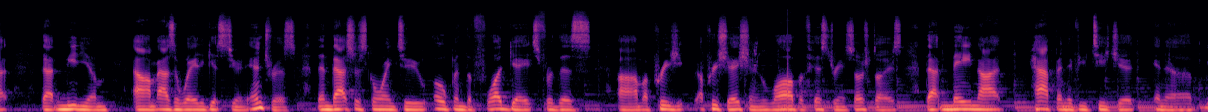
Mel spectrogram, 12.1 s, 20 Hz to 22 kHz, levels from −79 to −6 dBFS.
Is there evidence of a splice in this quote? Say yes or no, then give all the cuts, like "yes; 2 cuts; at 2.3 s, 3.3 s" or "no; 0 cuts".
no; 0 cuts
